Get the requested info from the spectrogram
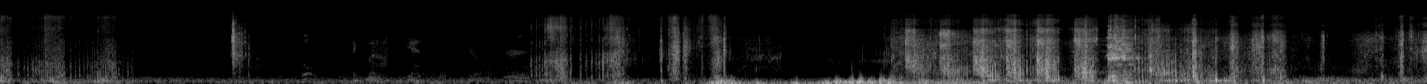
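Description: Boots and hands crunching and scraping in snow and slush at the edge of an ice-fishing hole, quiet at first with one sharp click about two seconds in, then a dense, irregular crunching through the last five seconds.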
